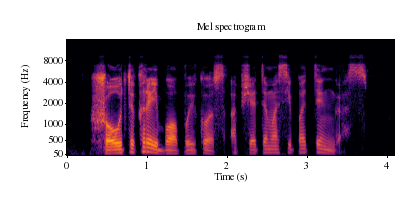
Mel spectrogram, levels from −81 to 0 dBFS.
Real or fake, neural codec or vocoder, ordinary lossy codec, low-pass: real; none; Opus, 24 kbps; 7.2 kHz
